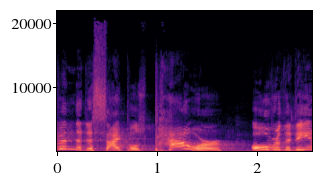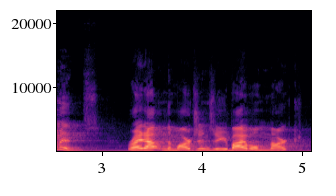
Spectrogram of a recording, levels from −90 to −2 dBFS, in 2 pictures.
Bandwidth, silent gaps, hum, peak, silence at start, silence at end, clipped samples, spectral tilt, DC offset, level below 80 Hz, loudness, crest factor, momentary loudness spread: over 20 kHz; none; none; -4 dBFS; 0 s; 0.1 s; under 0.1%; -3.5 dB/octave; under 0.1%; -56 dBFS; -25 LUFS; 22 dB; 9 LU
